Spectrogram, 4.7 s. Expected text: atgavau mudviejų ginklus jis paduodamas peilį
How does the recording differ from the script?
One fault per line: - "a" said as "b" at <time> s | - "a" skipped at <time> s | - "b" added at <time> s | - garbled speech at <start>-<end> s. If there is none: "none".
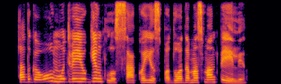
- "sako" added at 2.1 s
- "man" added at 3.5 s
